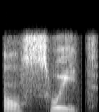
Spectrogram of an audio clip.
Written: en suite

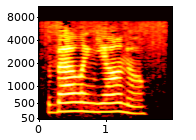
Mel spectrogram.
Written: Valignano

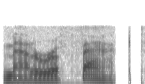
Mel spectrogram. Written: matter-of-fact

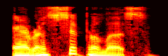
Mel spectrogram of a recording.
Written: erysipelatous

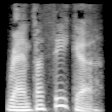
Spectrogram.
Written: rhamphotheca

